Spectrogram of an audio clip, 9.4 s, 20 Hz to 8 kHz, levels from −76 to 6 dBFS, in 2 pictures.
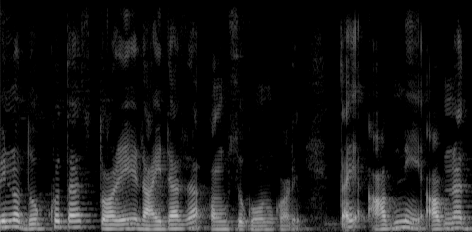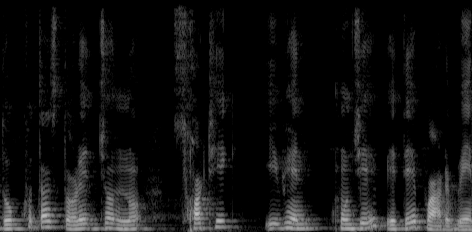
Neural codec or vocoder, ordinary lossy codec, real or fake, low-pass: none; none; real; none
